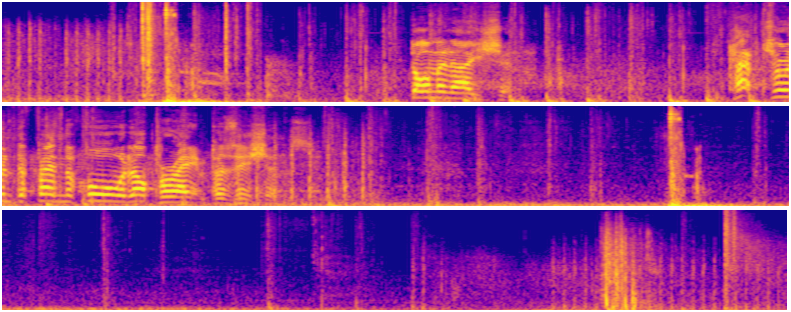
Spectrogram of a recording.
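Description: A shotgun fires with loud booming blasts.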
